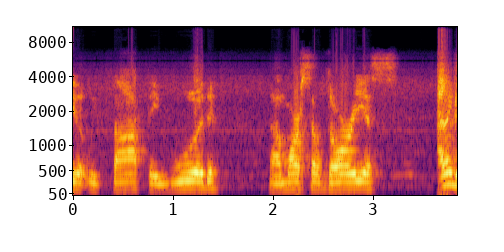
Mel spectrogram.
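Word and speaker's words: Marcell Dareus: His name is actually Marcel Darius.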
